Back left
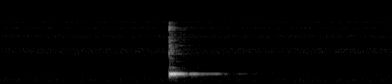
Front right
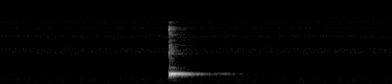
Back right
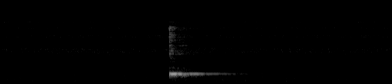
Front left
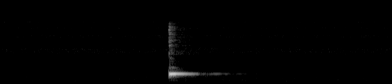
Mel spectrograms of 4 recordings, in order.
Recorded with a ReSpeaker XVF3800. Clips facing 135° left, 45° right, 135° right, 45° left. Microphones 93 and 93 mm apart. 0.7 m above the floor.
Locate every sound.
1.7 s a cowbell: 40° left, 0.8 m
